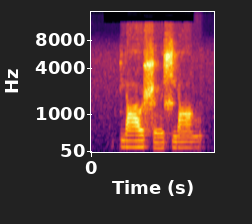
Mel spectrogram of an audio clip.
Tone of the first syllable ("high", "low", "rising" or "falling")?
high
